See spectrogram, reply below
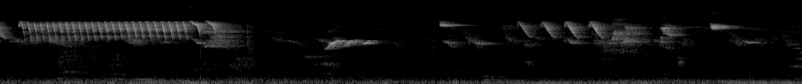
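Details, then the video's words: Young panda canary learning to sing: a fast, even high trill lasting almost two seconds, then a lower buzzy note and a run of quick rising chirps and short whistled phrases spaced irregularly, over low background rumble. "Kenari Panda Belajar Gacor"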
